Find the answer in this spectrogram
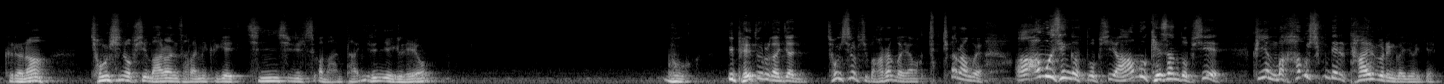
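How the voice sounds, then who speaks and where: A man pastor preaching a colloquial, lively sermon in a church, full of rhetorical questions to the congregation. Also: a little high, fairly quick, breathy edge. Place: church sanctuary.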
